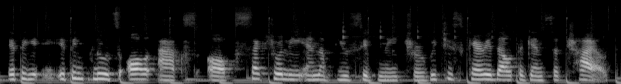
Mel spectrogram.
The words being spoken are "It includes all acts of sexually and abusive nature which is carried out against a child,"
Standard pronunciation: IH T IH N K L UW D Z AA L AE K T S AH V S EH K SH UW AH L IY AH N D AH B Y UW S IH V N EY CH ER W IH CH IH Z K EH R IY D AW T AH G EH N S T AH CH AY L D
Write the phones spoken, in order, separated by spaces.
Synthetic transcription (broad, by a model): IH T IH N K L UW D S AA L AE K T S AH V S EH K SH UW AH L IY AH N AH B Y UW S IH V N EY CH ER W IH CH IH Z K EH R IY D AW T AH G EH N S T AH CH AY L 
